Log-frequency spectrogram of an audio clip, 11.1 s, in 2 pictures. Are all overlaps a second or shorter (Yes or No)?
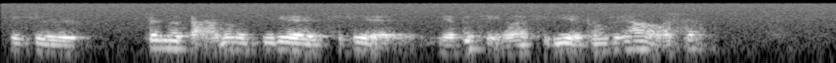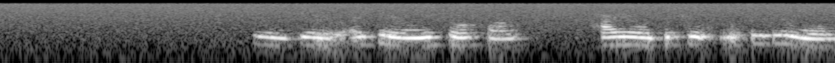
Yes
